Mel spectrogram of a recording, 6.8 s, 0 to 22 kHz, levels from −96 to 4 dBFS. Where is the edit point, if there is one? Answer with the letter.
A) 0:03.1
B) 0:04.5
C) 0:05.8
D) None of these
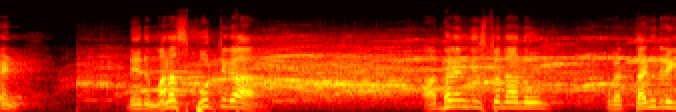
D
